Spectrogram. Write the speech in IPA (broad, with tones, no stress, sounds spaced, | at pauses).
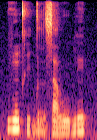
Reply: v ũ˦ kʰ i˨ ɡ ʊ˨ r s a˨ β uː˨ b ĩ˦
